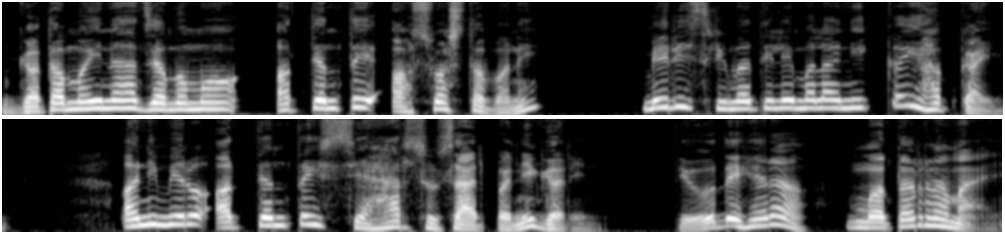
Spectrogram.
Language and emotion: Nepali, happy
